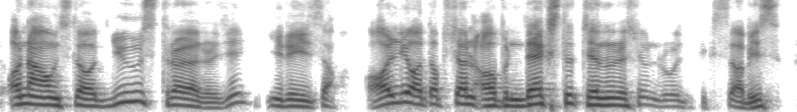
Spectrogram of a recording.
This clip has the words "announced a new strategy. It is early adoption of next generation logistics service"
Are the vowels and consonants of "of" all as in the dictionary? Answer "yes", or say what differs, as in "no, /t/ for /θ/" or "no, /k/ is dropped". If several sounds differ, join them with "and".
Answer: no, /b/ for /v/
